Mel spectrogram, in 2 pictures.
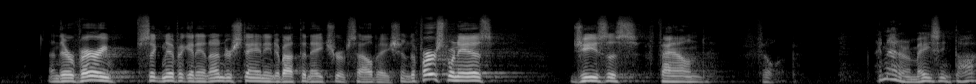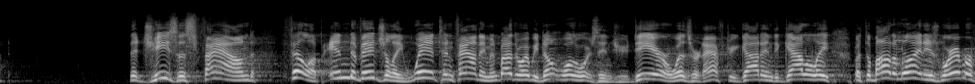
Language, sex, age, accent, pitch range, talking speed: English, male, 60-79, American, 160-235 Hz, 180 wpm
